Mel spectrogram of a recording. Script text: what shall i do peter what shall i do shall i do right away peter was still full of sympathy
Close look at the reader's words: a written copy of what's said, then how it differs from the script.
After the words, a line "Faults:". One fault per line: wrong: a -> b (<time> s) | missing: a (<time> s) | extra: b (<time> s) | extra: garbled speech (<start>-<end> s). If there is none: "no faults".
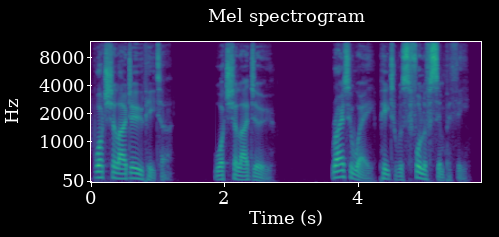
what shall i do peter what shall i do right away peter was full of sympathy
Faults:
missing: shall i do (2.7 s)
missing: still (4.8 s)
